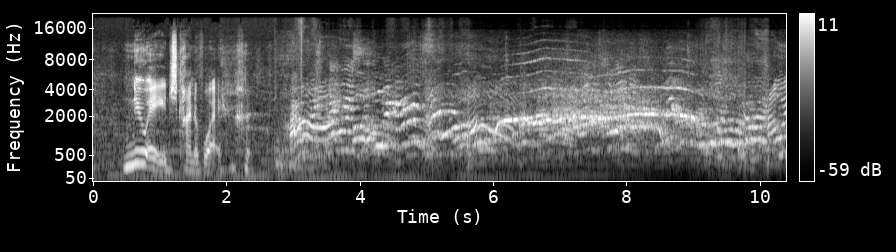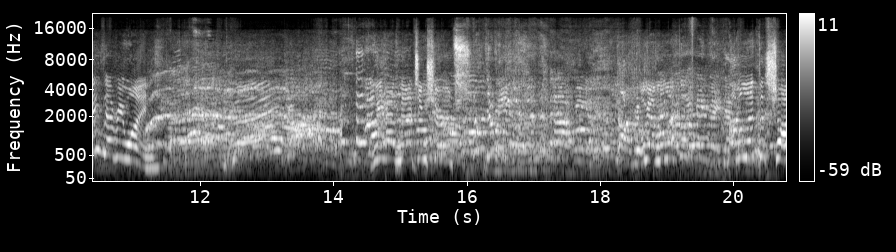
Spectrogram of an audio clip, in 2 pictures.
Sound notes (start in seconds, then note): 6.9 children squealing and cheering; 15.1 children squealing and cheering; 19.2 children squealing and cheering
